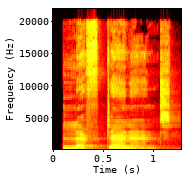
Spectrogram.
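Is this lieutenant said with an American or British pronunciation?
British. It is said with a British pronunciation. "But the British people say lieutenant"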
